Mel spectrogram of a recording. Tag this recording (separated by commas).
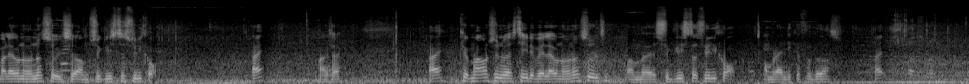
Bicycle, Speech, Vehicle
